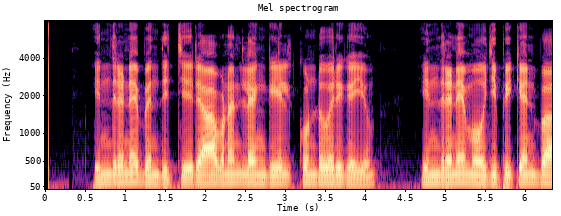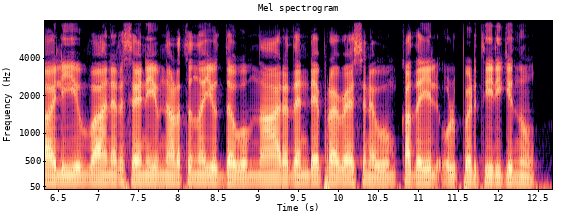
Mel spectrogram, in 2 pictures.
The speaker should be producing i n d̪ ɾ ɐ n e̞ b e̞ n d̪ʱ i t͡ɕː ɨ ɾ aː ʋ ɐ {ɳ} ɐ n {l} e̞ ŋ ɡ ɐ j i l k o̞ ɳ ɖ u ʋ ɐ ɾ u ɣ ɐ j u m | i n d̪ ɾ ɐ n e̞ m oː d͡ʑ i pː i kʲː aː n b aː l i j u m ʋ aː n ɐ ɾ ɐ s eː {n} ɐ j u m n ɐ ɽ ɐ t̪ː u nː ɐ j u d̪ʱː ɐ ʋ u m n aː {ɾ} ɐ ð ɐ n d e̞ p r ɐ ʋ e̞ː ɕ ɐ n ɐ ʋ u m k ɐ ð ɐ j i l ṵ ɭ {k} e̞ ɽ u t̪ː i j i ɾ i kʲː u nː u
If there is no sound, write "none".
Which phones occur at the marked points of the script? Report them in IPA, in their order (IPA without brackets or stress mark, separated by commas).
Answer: ɳ, l, n, ɾ, p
